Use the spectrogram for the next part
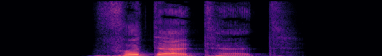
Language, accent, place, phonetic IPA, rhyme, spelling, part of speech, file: German, Germany, Berlin, [ˈfʊtɐtət], -ʊtɐtət, futtertet, verb, De-futtertet.ogg
- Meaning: inflection of futtern: 1. second-person plural preterite 2. second-person plural subjunctive II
